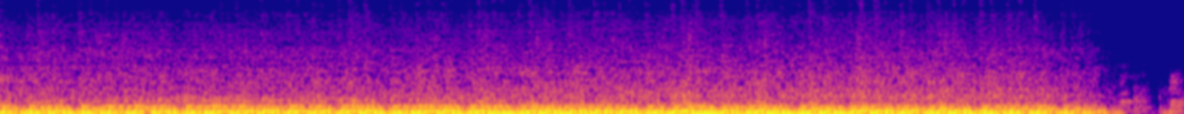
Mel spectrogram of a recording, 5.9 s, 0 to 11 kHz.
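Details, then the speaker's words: 2017 Harley-Davidson Ultra Limited 107 with a new Thundermax ECM running a map built for a 114, during the initial idle tune: a deep loping V-twin idle smoothing out as it warms, AFRs on target, then shutdown; normal warm-up idle. "Starting to smooth out really well now. Everything's right in target, right where we want it to be."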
